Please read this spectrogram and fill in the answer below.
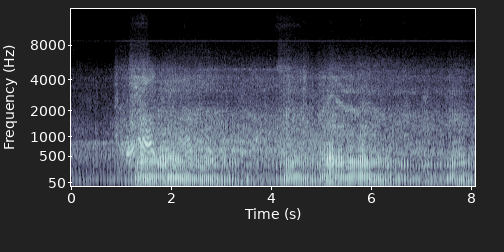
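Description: Motorcycle engines running close by, rising and surging in bursts from about a second in as the bikes are revved to move off.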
